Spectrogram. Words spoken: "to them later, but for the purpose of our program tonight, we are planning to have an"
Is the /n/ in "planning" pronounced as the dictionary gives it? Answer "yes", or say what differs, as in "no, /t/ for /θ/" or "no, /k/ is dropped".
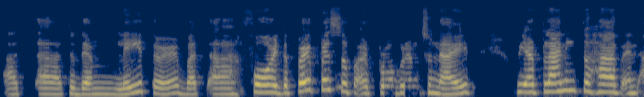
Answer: yes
